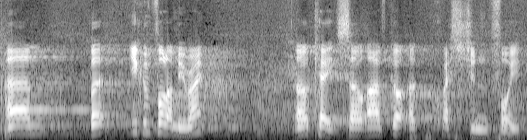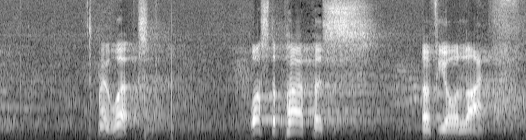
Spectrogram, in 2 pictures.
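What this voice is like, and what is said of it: East London accent. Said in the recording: “I'm from East London, so we're speaking in a kind of funny way.”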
